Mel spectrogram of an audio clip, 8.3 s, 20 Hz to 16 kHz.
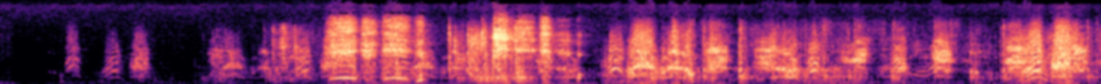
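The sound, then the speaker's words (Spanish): Several dogs barking, yipping and whimpering in a dubbed 1981 TV drama scene, with many loud overlapping barks after a few sparse yips at the start. “¡Silencio, malditos perros!”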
